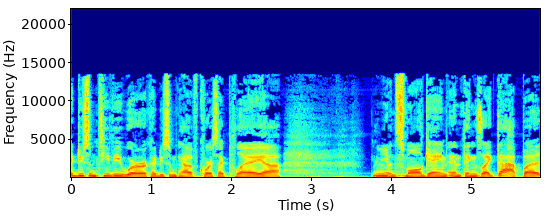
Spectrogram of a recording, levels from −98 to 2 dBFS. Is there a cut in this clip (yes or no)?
yes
